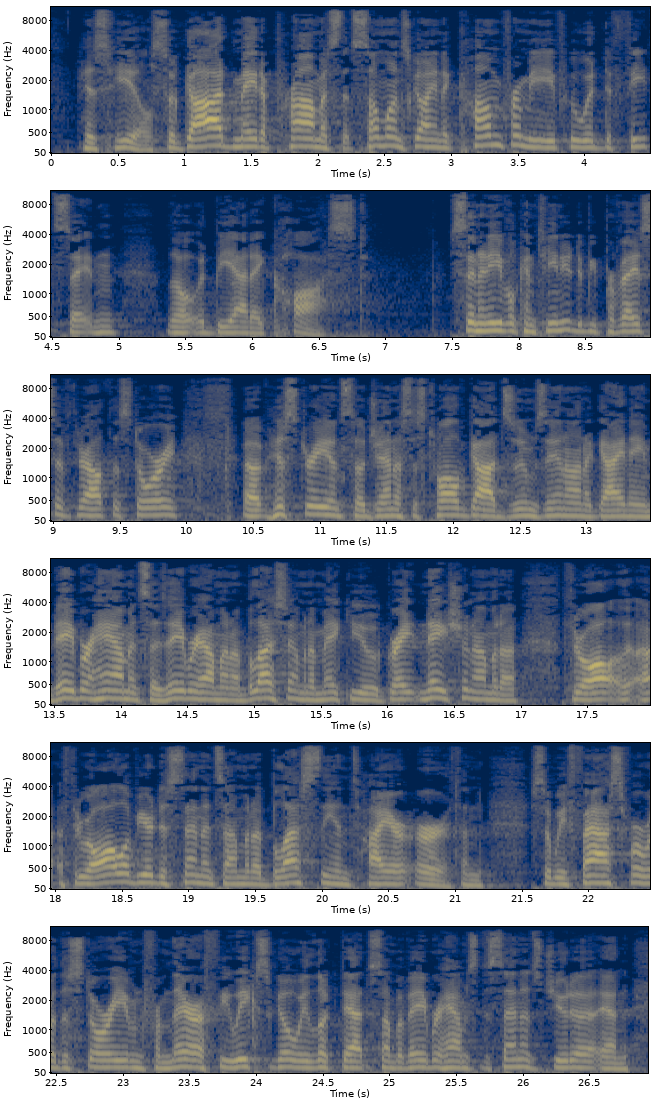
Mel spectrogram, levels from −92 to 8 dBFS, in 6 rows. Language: English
